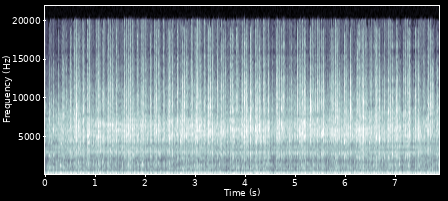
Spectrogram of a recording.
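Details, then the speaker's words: Turbo single-cab truck just started after the Holley digital dash fix, still cold, mic about 20 ft behind the camera: deep, rumbling engine runs strong and even, low throb dominating, no knocks or rattles. Sounds healthy under revving. "I'm probably 20 ft behind the camera right now with the mic and just going to see how it sounds from back here. Thing sounds amazing."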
